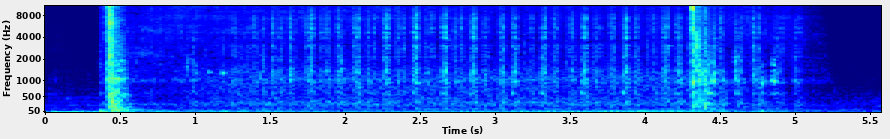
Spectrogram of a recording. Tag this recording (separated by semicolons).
start; stop; turn; tape; play; spin; reel; machine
